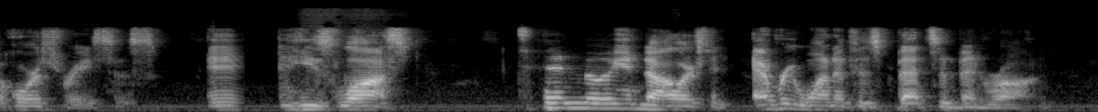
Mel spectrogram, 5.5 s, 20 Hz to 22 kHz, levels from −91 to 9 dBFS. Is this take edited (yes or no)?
no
